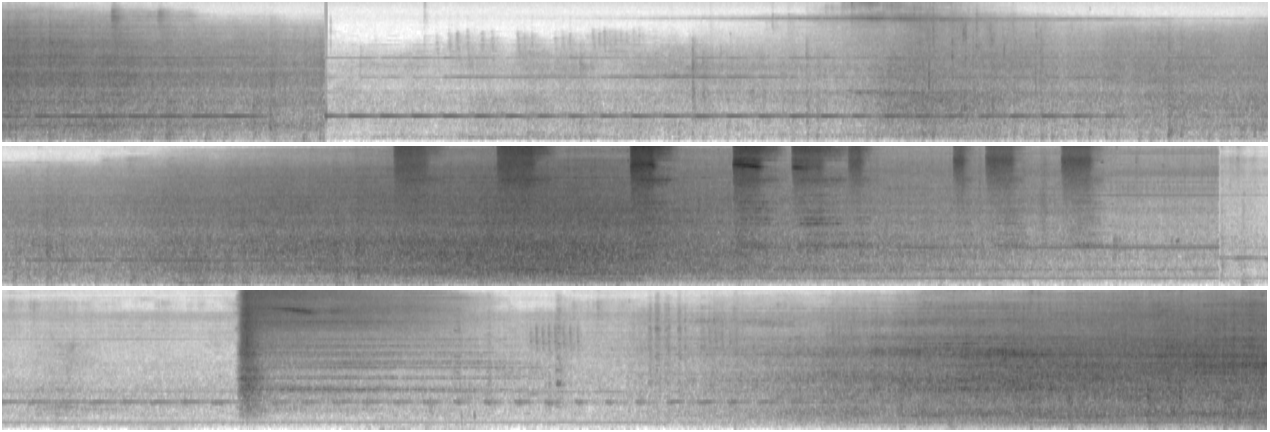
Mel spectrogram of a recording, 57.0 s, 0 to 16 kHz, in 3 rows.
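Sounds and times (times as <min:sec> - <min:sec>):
electric train passing: 0:00.0 - 0:56.9
sharp wheel squeals: 0:24.9 - 0:37.3, 0:41.6 - 0:46.8.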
